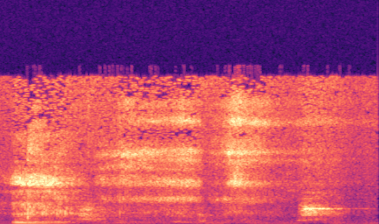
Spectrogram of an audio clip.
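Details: Snoring pug asleep next to its owner: a strong gurgling, snorting inhale opens the clip, then softer wheezy breathing follows, and a shorter whistling snore comes near the end.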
